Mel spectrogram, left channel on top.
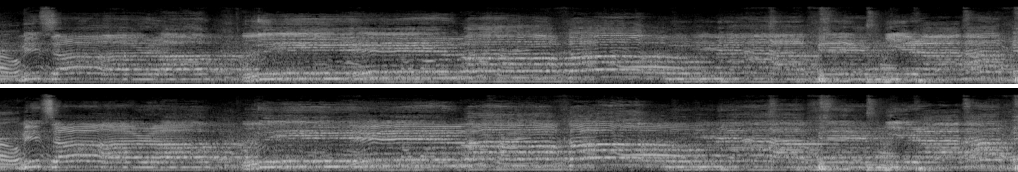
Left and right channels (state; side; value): normal; both; correlation 0.30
